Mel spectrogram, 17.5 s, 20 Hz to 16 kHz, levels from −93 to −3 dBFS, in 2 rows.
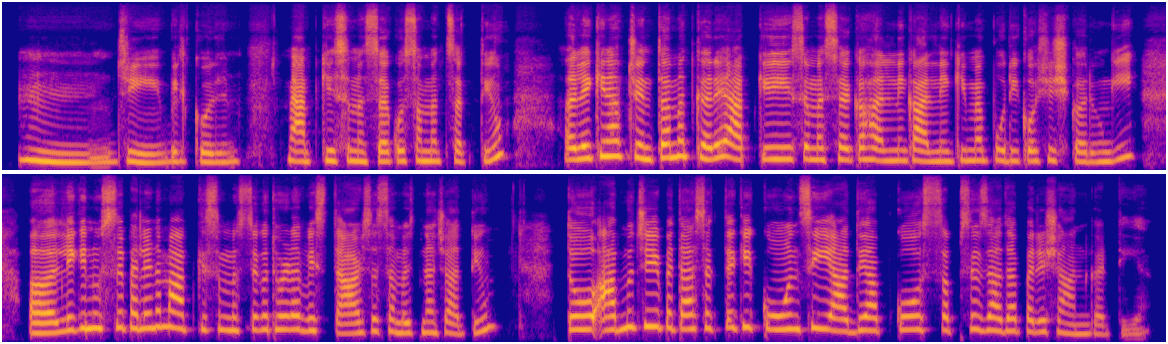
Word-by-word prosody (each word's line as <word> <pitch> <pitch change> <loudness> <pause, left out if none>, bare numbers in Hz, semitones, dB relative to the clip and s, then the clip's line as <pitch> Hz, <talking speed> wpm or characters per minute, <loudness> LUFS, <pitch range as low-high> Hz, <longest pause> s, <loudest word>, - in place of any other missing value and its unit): हुँ। 200 -5 -1
जी, 190 -4 0
बिल्कुल। 210 -1 -4 0.6
मैं 215 - +6
आपकी 215 +2 0
समस्या 210 -2 +1
को 220 +1 -3
समझ 220 -1 -1
सकती 215 +1 -4
हूँ। 325 +6 0 0.5
अ, 255 - +5
लेकिन 280 +5 +6
आप 330 -1 +5
चिंता 290 0 +4
मत 320 0 +2
करें 280 +1 +4
आपकी 260 -1 +3
समस्या 255 -1 +1
का 255 +1 -1
हल 240 -3 +1
निकालने 220 -2 +1
की 230 - -6
मैं 230 0 -3
पूरी 225 -1 -3
कोशिश 220 +1 -1
करुँगी। 210 +10 -4 0.4
अ, - - +4 0.2
लेकिन 320 +4 +3
उससे 340 +1 +1
पहले 320 -1 +1
ना 350 - 0
मैं 350 -2 +3
आपकी 295 -1 0
समस्या 290 0 -4
को 295 - -2
थोड़ा 295 0 +2
विस्तार 215 -5 0
से 265 - -4
समझना 230 -2 -5
चाहती 220 0 -6
हूँ। 315 +7 -6 0.5
तो 295 0 +3
आप 295 0 +5
मुझे 355 +2 +3
ये 360 - +6
बता 310 -1 +1
सकते 300 -2 -4
हैं 335 - -3
कि 350 - +3 0.2
कौन-सी 310 +1 +1
यादें 265 0 +1
आपको 290 +2 -2
सबसे 290 +1 -5
ज़्यादा 270 -2 -1
परेशान 235 -5 -4
करतीं 195 - -13
हैं? 100 - -18
255 Hz, 195 wpm, -21 LUFS, 220-295 Hz, 0.6 s, मैं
